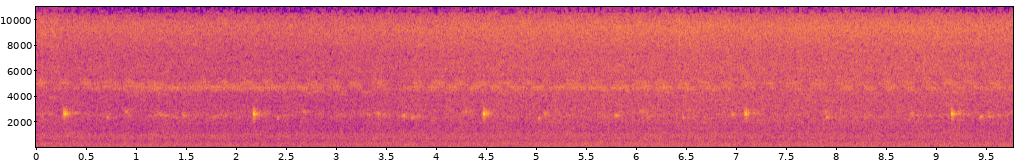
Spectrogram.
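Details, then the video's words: Forest insects on Ishigaki Island, Okinawa, Japan, calling after sunset at the Omoto-dake trailhead: a softer high-pitched buzzing chorus with crisp clicks every two to three seconds over a heavier low background rumble. "Relaxing Jungle Ambience with Insects"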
